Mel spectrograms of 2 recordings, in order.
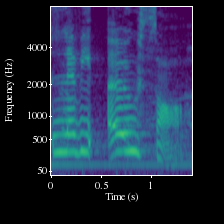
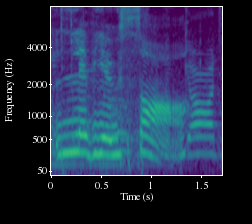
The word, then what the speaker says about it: Leviosa: I can totally relate you're saying it wrong it's Leviosa not Leviosa you do it then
